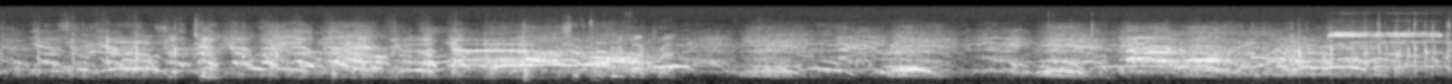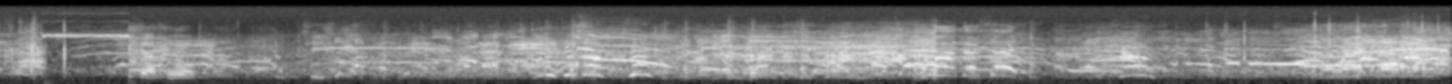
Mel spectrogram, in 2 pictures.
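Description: A crowd of spectators chatters and calls out close by.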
